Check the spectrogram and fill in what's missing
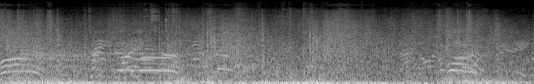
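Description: Ship cannons fire in Assassin's Creed Rogue, heavy booming blasts rolling under continuous loud battle noise, with shouting voices and whistling tones layered over the din.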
